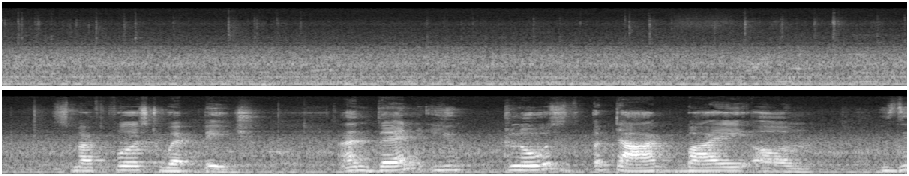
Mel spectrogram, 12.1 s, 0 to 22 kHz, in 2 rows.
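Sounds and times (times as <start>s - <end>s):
computer keyboard typing: 0.0s - 2.1s, 4.2s - 6.4s
low background hum: 0.0s - 12.0s.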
